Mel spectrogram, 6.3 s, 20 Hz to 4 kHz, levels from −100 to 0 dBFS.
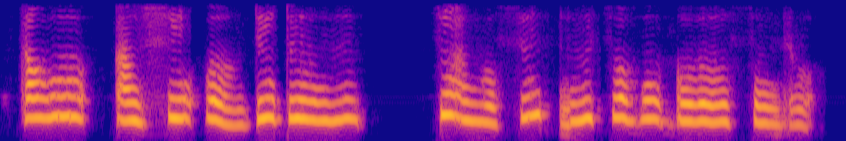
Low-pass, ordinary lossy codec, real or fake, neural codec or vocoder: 3.6 kHz; AAC, 24 kbps; fake; codec, 16 kHz, 0.5 kbps, FreqCodec, larger model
